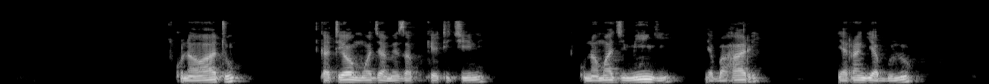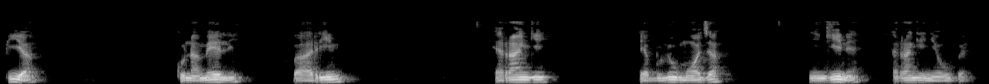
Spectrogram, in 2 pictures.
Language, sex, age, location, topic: Swahili, male, 18-24, Mombasa, government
